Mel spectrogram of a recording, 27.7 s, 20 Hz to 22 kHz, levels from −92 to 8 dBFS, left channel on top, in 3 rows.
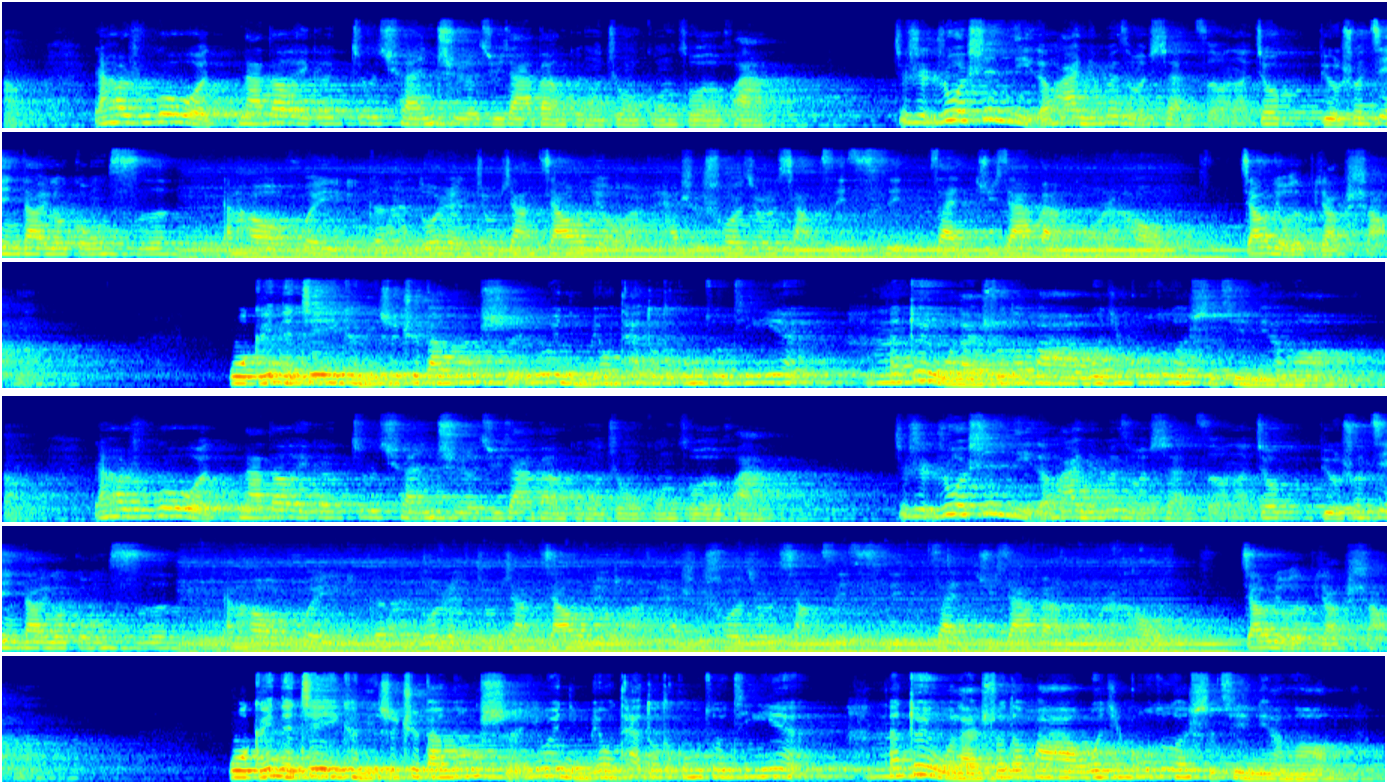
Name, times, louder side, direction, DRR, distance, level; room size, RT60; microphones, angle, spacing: voice 1, 0.0-5.1 5.9-10.4 10.7-17.0 17.5-18.7 24.2-24.6, left 1 dB, 15° left, 4 dB, 0.4 m, -33 dB
sound 1, 10.4-17.0, equal, 70° right, 1.4 m, -33 dB
voice 2, 20.0-23.8 24.4-27.4, right 1 dB, 35° right, 4 dB, 0.7 m, -25 dB
13.0 x 7.5 x 3.7 m, 2.6 s
head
